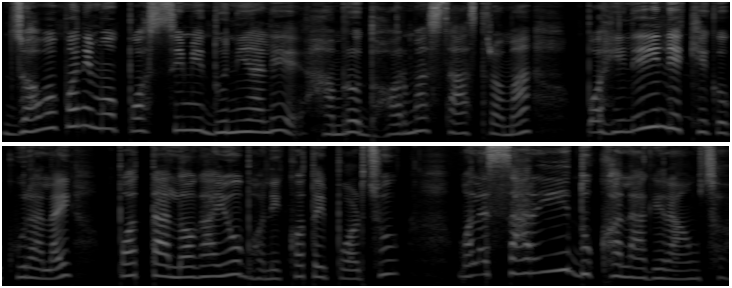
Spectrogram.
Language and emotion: Nepali, sad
